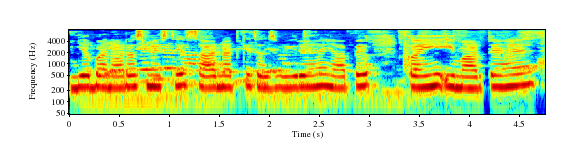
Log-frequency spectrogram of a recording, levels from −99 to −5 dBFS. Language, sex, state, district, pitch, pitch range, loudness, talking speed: Hindi, female, Uttar Pradesh, Varanasi, 245 Hz, 240-260 Hz, -14 LUFS, 165 wpm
